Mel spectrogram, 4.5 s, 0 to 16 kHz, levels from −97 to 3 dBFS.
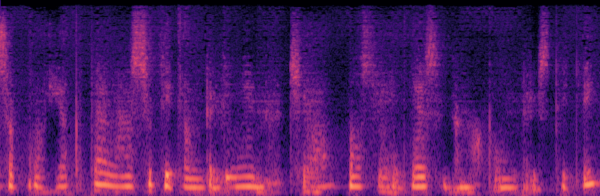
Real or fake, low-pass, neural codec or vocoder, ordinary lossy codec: fake; 14.4 kHz; codec, 44.1 kHz, 0.9 kbps, DAC; MP3, 64 kbps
